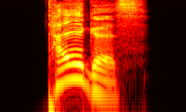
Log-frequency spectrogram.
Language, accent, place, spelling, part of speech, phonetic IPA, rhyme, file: German, Germany, Berlin, Talges, noun, [ˈtalɡəs], -alɡəs, De-Talges.ogg
- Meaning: genitive singular of Talg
